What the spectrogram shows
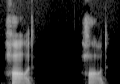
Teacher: But in the middle, rather than saying hard, we would say hard, hard. So that A sound is lengthened in replacement of the R sound.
